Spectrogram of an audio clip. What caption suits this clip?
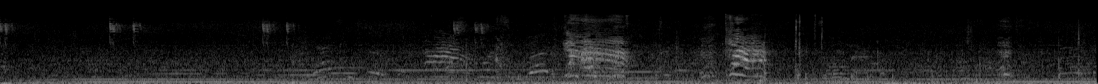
SonicSnaps HD TomJacob Birds&Music
This is a sonic snap of birds and music recorded by Tom and Jacob at Humphry Davy School Penzance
